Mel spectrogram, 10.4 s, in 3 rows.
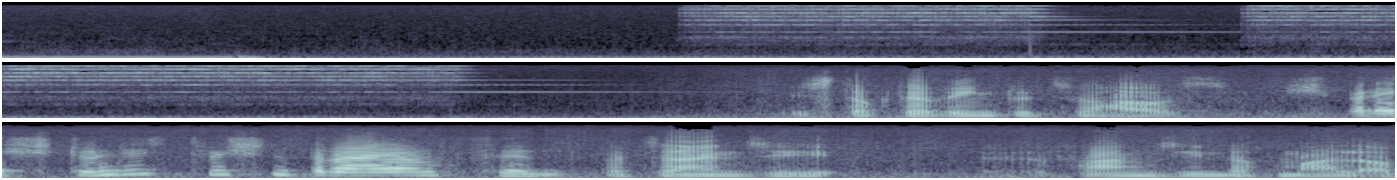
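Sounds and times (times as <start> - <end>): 
doorbell ringing: 1.7 - 5.3
speech: 5.5 - 10.4.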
